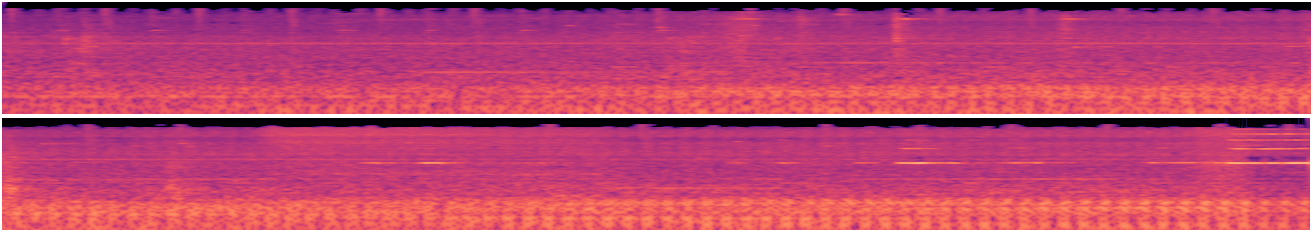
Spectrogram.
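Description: A train running, its low rumble growing louder, with a fast regular pulsing of about four beats a second in the second half.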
